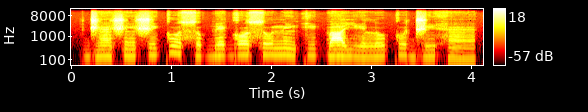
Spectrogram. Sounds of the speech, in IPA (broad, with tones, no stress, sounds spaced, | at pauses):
d͡ʒ ɛ̃˨ ʃ ĩ˨ ʃ i˨˦ k u˦˨ s u˨ ɡ͡b e˧ ɡ o˦ s u˦ n ĩ˦˨ k i˧ ɡ͡b a˧ j i˨ l u˨˦ k u˦˨ d͡ʒ i˧ h ɛ̃˨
